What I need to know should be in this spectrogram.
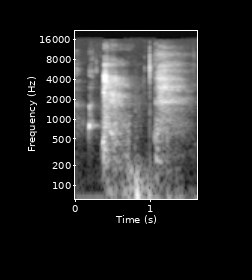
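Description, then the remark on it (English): A single forceful sneeze: a quick sharp intake followed by a loud, breathy burst that trails into a noisy exhale. No talking accompanies it. “wait, I gotta sneeze.”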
